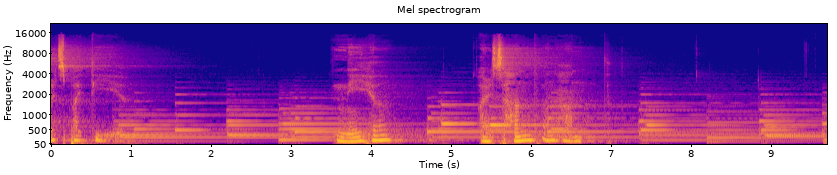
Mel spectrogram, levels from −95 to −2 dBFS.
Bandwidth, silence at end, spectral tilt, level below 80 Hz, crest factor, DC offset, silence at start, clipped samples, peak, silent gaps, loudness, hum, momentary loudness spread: 15 kHz; 0 s; -5 dB/octave; -42 dBFS; 22 dB; under 0.1%; 0 s; under 0.1%; -2 dBFS; none; -24 LUFS; none; 18 LU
